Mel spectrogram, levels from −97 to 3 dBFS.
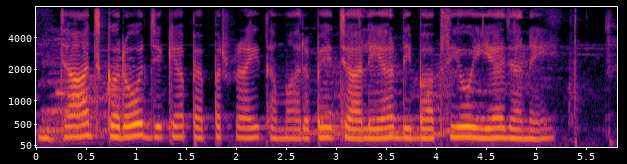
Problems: constant background noise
